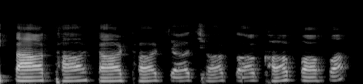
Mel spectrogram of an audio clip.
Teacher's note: जिनके उच्चारण में स्वर तंत्रियां झंकृत ना हो, वो अघोष कहलाएंगे। पहला वर्ग और दूसरा वर्ग, पहला वर्ग और दूसरा वर्ग दोनों अघोष की श्रेणी के अंतर्गत आते हैं। · यानी कि ता, था, टा, ठा, चा, छा, का, खा, पा, फा अघोष हैं। इनके उच्चारण में स्वर तंत्रियां झंकृत नहीं होती।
